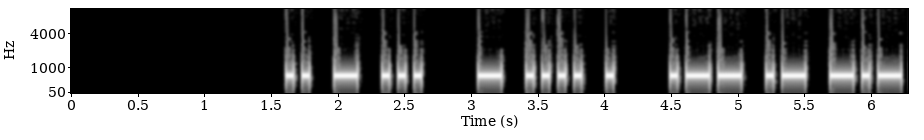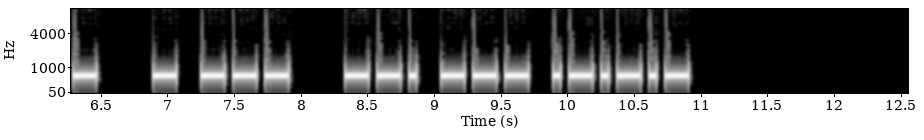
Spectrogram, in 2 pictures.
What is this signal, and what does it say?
Morse code, heard as a keyed tone, about 20 wpm, 700 Hz. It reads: ITS THE WAY TO GO.
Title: Sentences with 2-Word Phrases - Spoken Beginning - 20wpm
